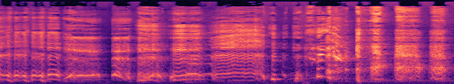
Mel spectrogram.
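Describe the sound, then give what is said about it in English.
Coughing and choking from someone with a piece of onion-ring snack caught in the throat, a rapid run of rough, voiced hacking bursts and strained breaths, loud and unbroken, with no talk over it. “Sorry. I got a Funyun caught in my throat.”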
